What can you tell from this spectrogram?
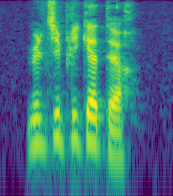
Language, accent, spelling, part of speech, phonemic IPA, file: French, France, multiplicateur, adjective / noun, /myl.ti.pli.ka.tœʁ/, LL-Q150 (fra)-multiplicateur.wav
- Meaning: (adjective) multiplying; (noun) multiplier (number by which another (the multiplicand) is to be multiplied)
